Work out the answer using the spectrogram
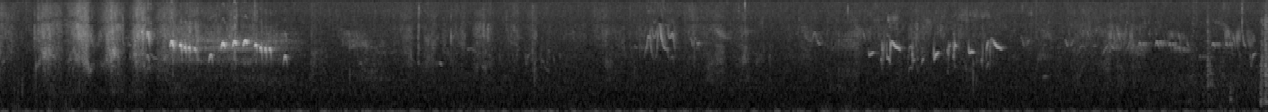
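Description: Small birds chirping faintly in short, quick twittering phrases, once about two seconds in and again about nine seconds in, with a few soft ticks in the first second or so.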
